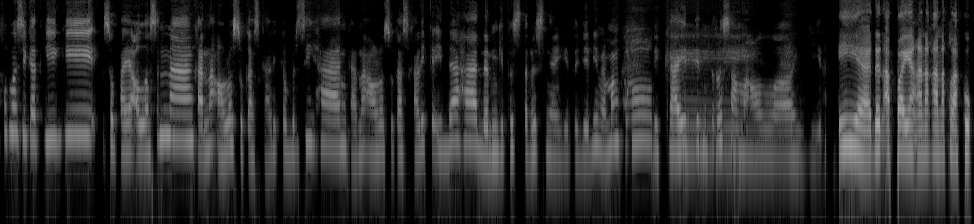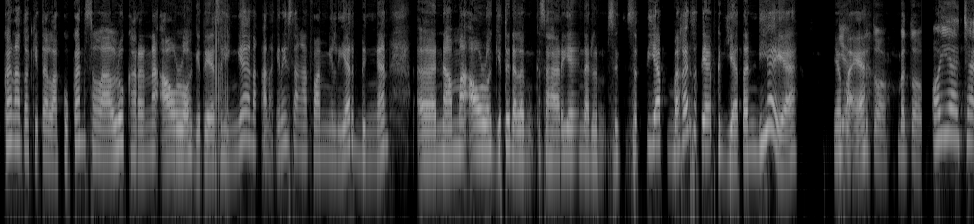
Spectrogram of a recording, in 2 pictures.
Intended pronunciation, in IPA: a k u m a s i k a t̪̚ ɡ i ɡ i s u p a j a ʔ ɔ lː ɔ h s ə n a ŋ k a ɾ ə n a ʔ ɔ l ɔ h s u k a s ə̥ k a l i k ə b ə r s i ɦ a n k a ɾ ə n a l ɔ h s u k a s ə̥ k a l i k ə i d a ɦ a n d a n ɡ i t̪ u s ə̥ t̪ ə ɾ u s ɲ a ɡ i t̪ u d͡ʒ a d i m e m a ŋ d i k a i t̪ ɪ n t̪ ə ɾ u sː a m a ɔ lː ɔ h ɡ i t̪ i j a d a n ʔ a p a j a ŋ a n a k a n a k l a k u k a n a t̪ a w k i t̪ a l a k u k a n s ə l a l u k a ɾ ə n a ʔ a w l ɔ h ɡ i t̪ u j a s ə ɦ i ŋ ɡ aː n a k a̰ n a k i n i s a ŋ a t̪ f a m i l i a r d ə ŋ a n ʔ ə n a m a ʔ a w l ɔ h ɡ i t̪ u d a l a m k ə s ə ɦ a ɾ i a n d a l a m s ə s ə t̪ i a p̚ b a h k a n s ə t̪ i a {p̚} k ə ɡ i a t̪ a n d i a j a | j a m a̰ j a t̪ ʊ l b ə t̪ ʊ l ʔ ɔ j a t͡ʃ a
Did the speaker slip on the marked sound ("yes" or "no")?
no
